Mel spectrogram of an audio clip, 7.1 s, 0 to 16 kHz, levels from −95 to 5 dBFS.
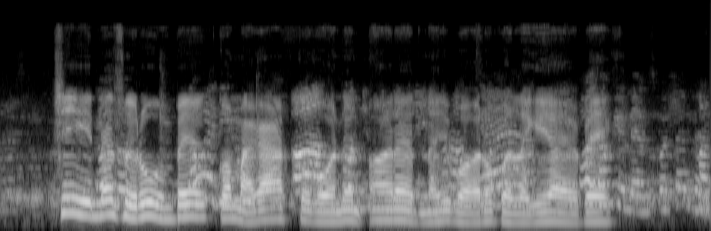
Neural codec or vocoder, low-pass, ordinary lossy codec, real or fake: none; 10.8 kHz; none; real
